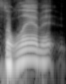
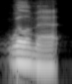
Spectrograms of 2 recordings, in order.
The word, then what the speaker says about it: Willamette: Valley it's a joke it's the lament I didn't foreigner Outsiders say well I'm Willem at so sometimes I like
